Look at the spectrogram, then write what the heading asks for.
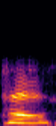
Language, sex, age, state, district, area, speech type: Santali, female, 18-30, West Bengal, Malda, rural, conversation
